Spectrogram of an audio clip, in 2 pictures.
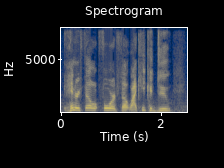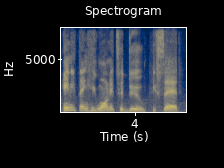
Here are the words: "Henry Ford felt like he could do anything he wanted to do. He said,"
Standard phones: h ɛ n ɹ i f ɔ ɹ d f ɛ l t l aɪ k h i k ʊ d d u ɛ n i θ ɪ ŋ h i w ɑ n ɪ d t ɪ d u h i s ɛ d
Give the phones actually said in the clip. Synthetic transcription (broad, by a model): h ɛ n ɹ i f ɔ ɹ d f ɛ l t l aɪ k h i k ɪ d d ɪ ɛ n i θ ɪ ŋ i w ɑ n ɪ d t ɪ d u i s ɛ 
